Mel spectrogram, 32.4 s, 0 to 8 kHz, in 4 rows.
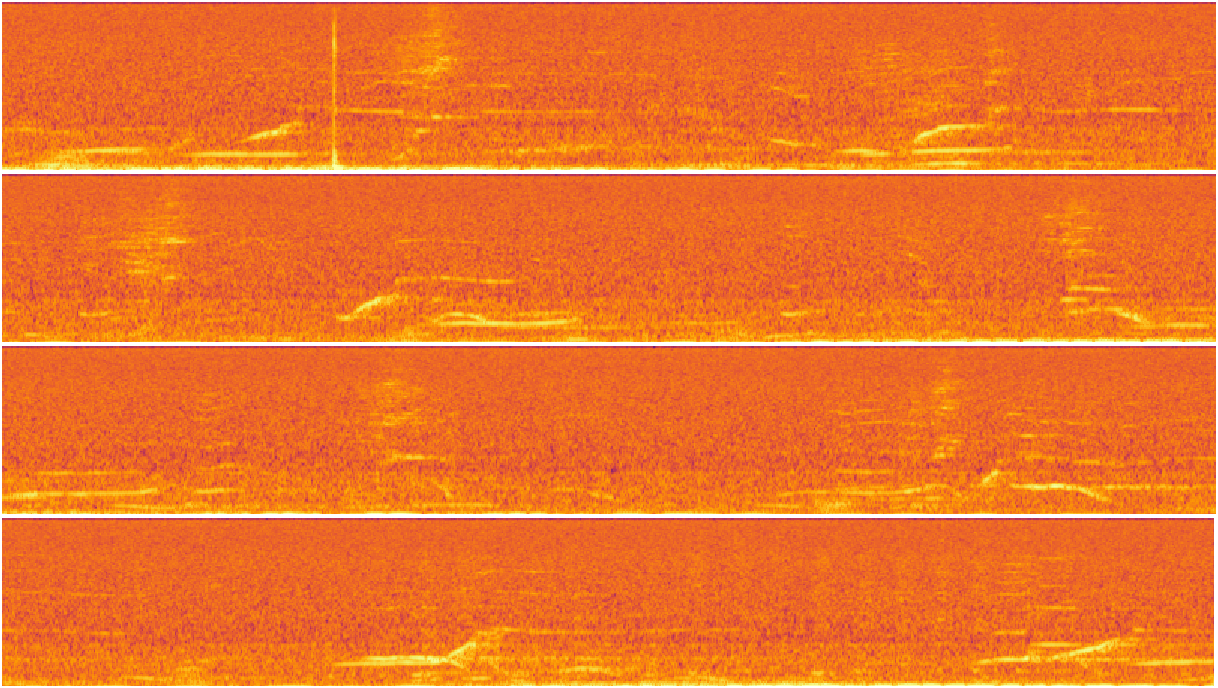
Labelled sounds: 2.2	3.1	humpback whale, 0.90 to 2.4 kHz
5.1	5.4	humpback whale, 1.3 to 1.8 kHz
6.2	6.7	humpback whale, 0.80 to 2.4 kHz
7.4	7.7	humpback whale, 1.1 to 1.2 kHz
9.1	9.4	humpback whale, 2.2 to 2.5 kHz
10.6	11.5	humpback whale, 0.80 to 1.2 kHz
15.2	15.6	humpback whale, 0.90 to 1.1 kHz
17.5	17.8	humpback whale, 0.80 to 0.93 kHz
18.7	19.1	humpback whale, 0.90 to 2.3 kHz
26.8	27.8	humpback whale, 0.80 to 1.6 kHz
31.2	31.9	humpback whale, 0.80 to 1.6 kHz

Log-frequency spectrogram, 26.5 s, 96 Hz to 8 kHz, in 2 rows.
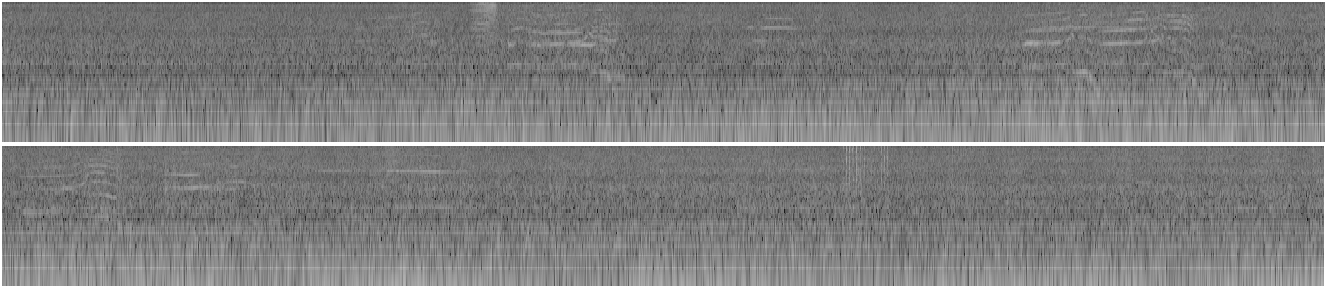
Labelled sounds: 3.8	4.3	killer whale, southern resident, 2.2 to 5.1 kHz
7.4	7.9	killer whale, southern resident, 3.4 to 4.7 kHz
14.8	15.7	killer whale, southern resident, 2.0 to 4.4 kHz

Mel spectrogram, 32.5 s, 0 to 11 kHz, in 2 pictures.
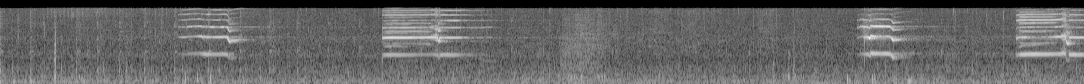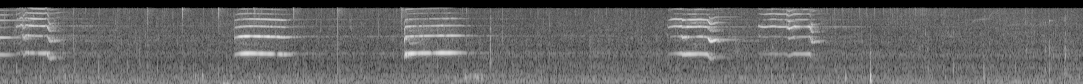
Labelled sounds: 2.5	4.0	killer whale, southern resident, 0 to 8.0 kHz
5.6	7.7	killer whale, southern resident, 0.72 to 8.0 kHz
12.7	13.8	killer whale, southern resident, 0 to 8.0 kHz
15.0	17.5	killer whale, southern resident, 0.58 to 8.0 kHz
19.7	21.0	killer whale, southern resident, 0.43 to 8.0 kHz
22.2	23.9	killer whale, southern resident, 0.87 to 8.0 kHz
26.1	28.7	killer whale, southern resident, 0.51 to 8.0 kHz

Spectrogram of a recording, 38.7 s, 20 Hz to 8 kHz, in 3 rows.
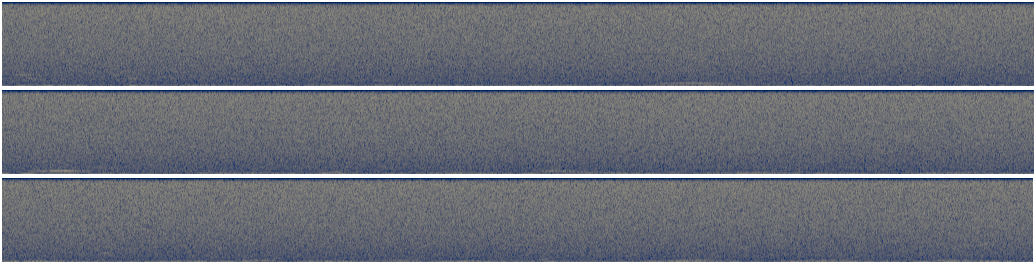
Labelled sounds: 0.1	0.4	humpback whale, 1.0 to 1.2 kHz

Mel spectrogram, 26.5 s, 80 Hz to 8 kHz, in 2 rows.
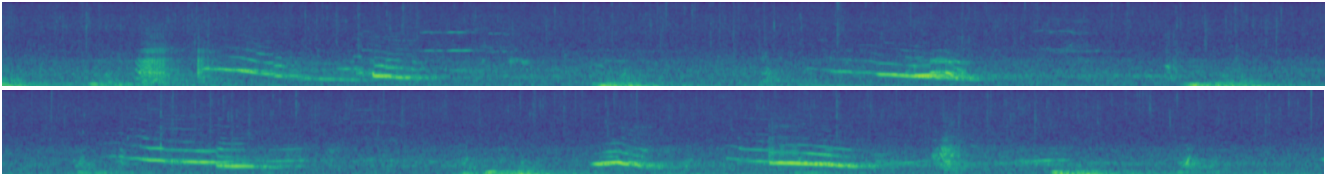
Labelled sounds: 1.4	1.8	croaking sound likely from a nearby submerged object, 1.3 to 1.7 kHz
2.2	2.6	humpback whale, 0.84 to 1.2 kHz
3.6	5.1	humpback whale, 0.91 to 3.4 kHz
8.6	9.6	humpback whale, 0.78 to 1.1 kHz
10.4	10.8	humpback whale, 1.3 to 3.1 kHz
14.2	15.7	humpback whale, 0.78 to 2.3 kHz
19.2	19.7	humpback whale, 0.78 to 1.2 kHz
20.5	21.8	humpback whale, 0.78 to 1.8 kHz

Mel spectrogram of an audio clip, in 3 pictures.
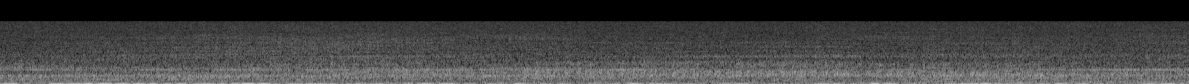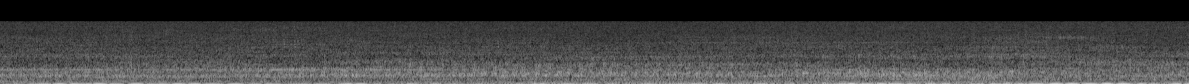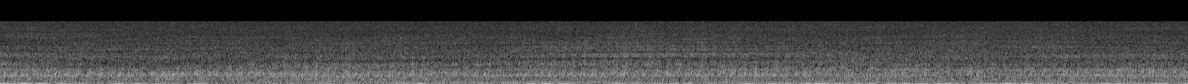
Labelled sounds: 22.5	22.8	vessel noise, 3.2 to 3.6 kHz

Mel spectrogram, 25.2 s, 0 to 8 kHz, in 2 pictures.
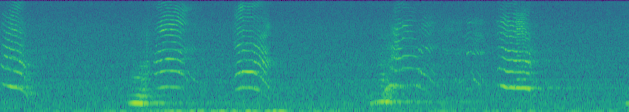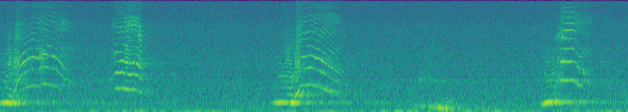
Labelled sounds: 0.0	0.6	humpback whale, 0.80 to 7.8 kHz
2.6	3.8	humpback whale, 0.80 to 8.0 kHz
4.7	5.5	humpback whale, 0.80 to 7.4 kHz
7.8	8.7	humpback whale, 0.80 to 4.9 kHz
9.3	10.7	humpback whale, 0.90 to 8.0 kHz
12.8	14.0	humpback whale, 0.80 to 5.6 kHz
14.8	15.5	humpback whale, 0.80 to 5.4 kHz
18.5	19.5	humpback whale, 0.90 to 6.8 kHz
23.5	24.4	humpback whale, 0.80 to 7.5 kHz

